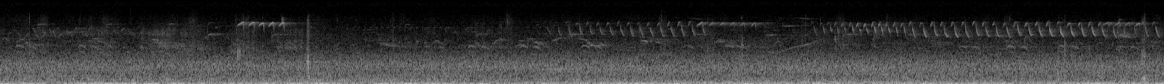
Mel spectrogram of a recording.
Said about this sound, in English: So we got a chipping sparrow here. Doing the trill.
